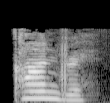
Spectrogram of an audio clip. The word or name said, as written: chondri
